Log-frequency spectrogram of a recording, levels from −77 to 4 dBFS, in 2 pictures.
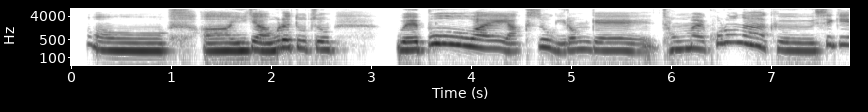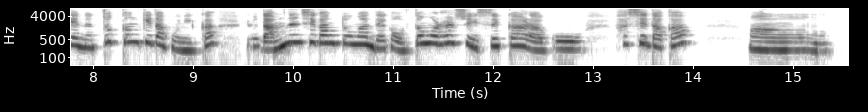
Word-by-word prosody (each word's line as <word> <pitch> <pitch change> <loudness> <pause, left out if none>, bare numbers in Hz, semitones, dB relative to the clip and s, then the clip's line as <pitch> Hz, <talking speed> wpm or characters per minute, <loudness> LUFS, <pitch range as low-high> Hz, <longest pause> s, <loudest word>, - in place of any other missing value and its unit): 어. 190 - +3 0.4
아 185 +1 +4
이게 190 +3 +5
아무래도 230 +6 +5
좀 205 -1 -2 0.6
외부와의 245 - +4
약속 185 +5 -2
이런 195 +4 -4
게 190 +2 -3
정말 215 +2 -2
코로나 355 - -1
그 190 -3 -2
시기에는 285 0 -2
뚝 395 +1 -7
끊기다 390 - -2
보니까 200 - -5
'요 355 -7 -15
남는 285 - +4
시간 375 -2 -1
동안 330 -4 +1
내가 230 -1 -6
어떤 200 - -2
걸 350 -1 +1
할 370 0 -1
수 360 -4 -5
있을까?'라고 220 -6 -3 0.3
하시다가 330 0 -4 0.6
어. 195 -4 -5
230 Hz, 230 characters per minute, -23 LUFS, 195-325 Hz, 0.6 s, 이게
